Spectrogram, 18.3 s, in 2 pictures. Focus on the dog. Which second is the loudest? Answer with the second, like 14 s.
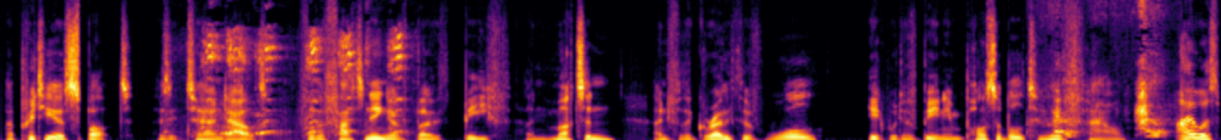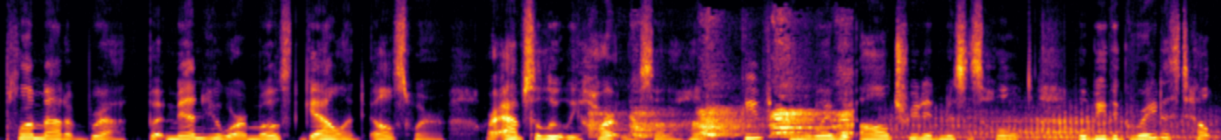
15 s.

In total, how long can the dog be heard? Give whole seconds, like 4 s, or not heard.
5 s.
